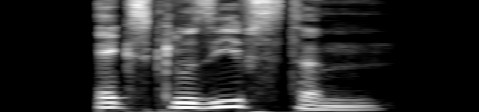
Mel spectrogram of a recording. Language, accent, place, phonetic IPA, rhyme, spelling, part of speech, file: German, Germany, Berlin, [ɛkskluˈziːfstəm], -iːfstəm, exklusivstem, adjective, De-exklusivstem.ogg
- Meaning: strong dative masculine/neuter singular superlative degree of exklusiv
